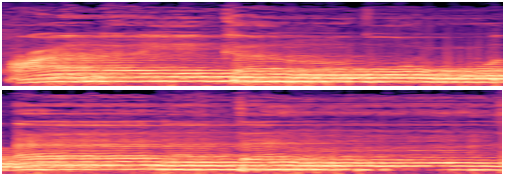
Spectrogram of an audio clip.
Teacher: Alaikal Qur'ana tanzila ikhfatan Suara disamarkan dan ditahan sekitar 2 harokat. Ketika ditahan dan disamarkan itu siap-siap lidah di posisi huruf zai, yaitu ujung lidah menyentuh gigi seri bawah ya. Tanzila, zi sama la dibaca 2 harokat, matobi'i mad iwan sama-sama dibaca 2 harokat, cukup sekitar 1 ayun saja ya.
